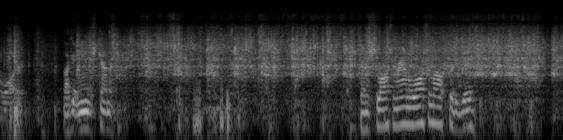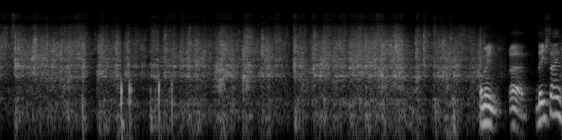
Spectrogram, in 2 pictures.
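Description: Hands stir dry beans in water, rattling and sloshing.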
